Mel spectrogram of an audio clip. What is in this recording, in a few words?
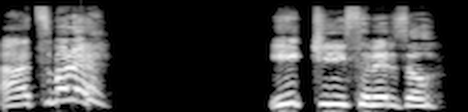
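variable chant, Japanese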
